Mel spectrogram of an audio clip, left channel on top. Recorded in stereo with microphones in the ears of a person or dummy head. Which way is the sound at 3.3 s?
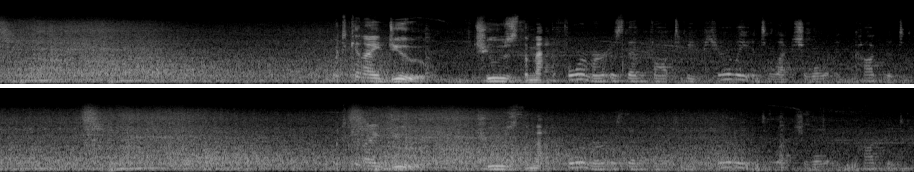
35° left (ahead or behind).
